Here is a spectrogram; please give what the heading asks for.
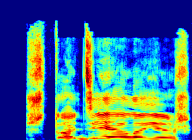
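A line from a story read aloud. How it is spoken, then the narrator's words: Shouting. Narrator (Russian): закричал он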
